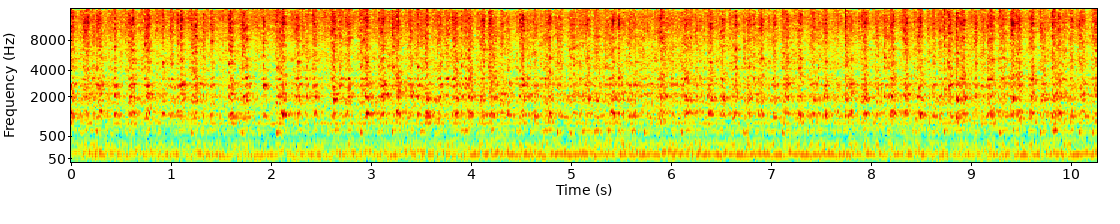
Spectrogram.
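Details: 1937 Buick Roadmaster with an apparently rebuilt Stromberg carburetor, after the idle screw and idle mixture screw were set: an even, steady low idle without hunting or stumbling. It sounds much better but still needs fine tuning. Normal idle.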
